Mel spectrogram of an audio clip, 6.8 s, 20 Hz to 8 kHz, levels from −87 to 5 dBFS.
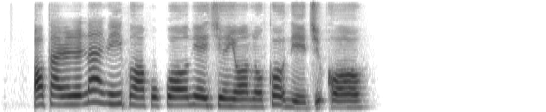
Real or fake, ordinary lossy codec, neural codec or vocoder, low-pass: fake; none; codec, 16 kHz, 0.5 kbps, FunCodec, trained on Chinese and English, 25 frames a second; 7.2 kHz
